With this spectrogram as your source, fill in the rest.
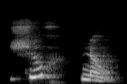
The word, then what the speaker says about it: journaux: Here we have two vowel combinations. First is O and U, and next is A and U. The pronunciation of O and U is U, and A, U, and with X also the pronunciation is O. So this is journaux.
